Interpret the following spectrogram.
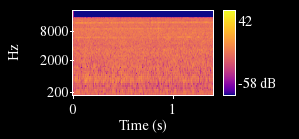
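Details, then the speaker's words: Bosch WFF2000 washer on Cottons 90 cooldown with prewash and intensive options, towel load: steady droning hum at low drum speed during spin, held back by suds lock before pump chugs and it ramps toward 1000 rpm. "it's sud water locking, or it was for a minute. Right, and we're slowing down."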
